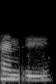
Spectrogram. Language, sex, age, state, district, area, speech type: Punjabi, female, 18-30, Punjab, Tarn Taran, rural, conversation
